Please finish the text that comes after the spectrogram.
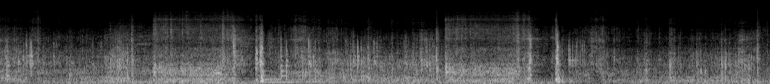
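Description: A skateboard rolling on pavement while attempting a 50-50 grind, with a continuous rumbling roll broken by a couple of sharp clacks and scrapes from the board hitting and catching an edge, fairly close.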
